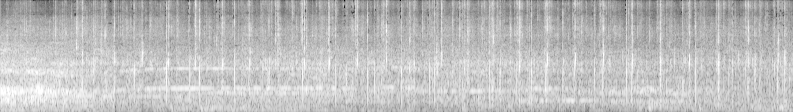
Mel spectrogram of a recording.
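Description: A group of players claps hands in rhythm.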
